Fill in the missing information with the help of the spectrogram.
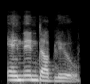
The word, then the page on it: NNW: Indian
